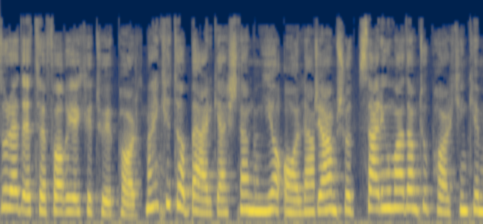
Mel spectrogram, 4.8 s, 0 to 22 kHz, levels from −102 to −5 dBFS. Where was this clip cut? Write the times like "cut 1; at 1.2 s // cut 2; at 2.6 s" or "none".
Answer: cut 1; at 1.4 s // cut 2; at 2.5 s // cut 3; at 3.1 s // cut 4; at 3.5 s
